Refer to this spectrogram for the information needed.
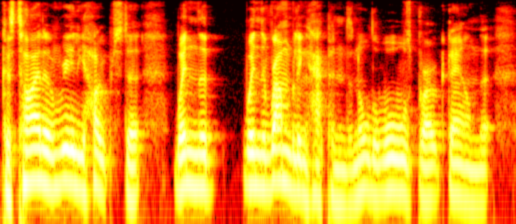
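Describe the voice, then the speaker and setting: Recorded very cleanly against a silent background, a man with a slight Essex accent speaks at a fairly high pitch with ordinary pitch variation. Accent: slight Essex twang. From England, Essex. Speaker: podcast host. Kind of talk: casual chat. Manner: halting, many fillers.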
